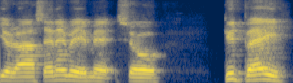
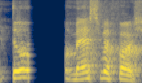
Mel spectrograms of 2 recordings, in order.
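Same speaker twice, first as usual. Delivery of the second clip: imitating the troll's threat, pitched up and louder; mocking hard man; 5 semitones higher, 5 dB louder than usual. Streamer mocks the troll's threat, loud sneering imitation. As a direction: ham up a wannabe hooligan's threat. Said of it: "You're a hooligan. You're hard as fuck".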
